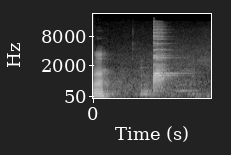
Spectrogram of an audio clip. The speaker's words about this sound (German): Dann würde ich sagen, stoßen wir mal an. Wir haben dich noch gar nicht angestoßen.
